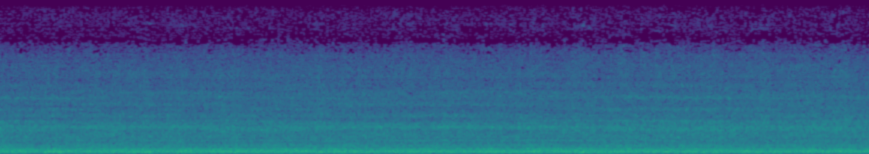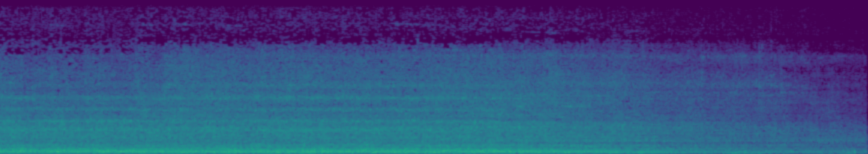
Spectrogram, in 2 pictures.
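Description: Freight train of tank wagons rolling past: a steady noise of wheels running on the rails, which fades away over the last few seconds as the end of the train passes and recedes.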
